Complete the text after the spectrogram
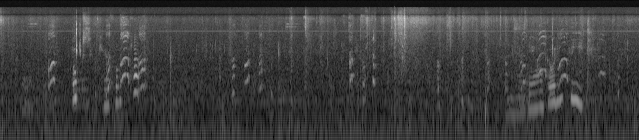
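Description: Newborn puppies whimper and squeal in high thin cries.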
